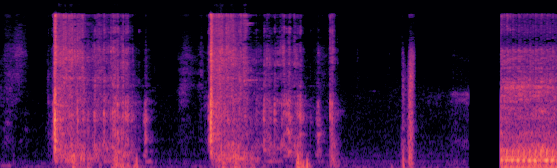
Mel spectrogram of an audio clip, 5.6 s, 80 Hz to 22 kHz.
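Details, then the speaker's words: Kawasaki KLT160 mini Prairie Dog ATV, sat for years with good compression, first start after carb cleaning: cranking bursts catch and stumble into a rough, sagging idle, bogging. Owner suspects it needs a bigger main jet. "So it's running. It's just kind of bogging a little bit. Alright, so we got it running, but she's not running so good."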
